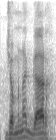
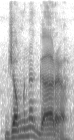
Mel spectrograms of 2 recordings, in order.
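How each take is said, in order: First: "Jamnagar" ending on a bare R with no vowel; final A dropped. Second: "Jamnagara" pronounced with every A, ending on a short A; full final A. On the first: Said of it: "Como se fosse um R sem nenhuma vogal". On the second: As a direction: say "Jamnagara" keeping the last vowel. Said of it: "como ela termina com um A curto". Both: Shown as a demonstration.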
